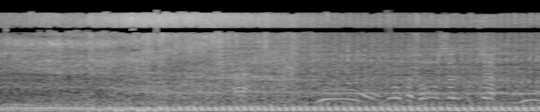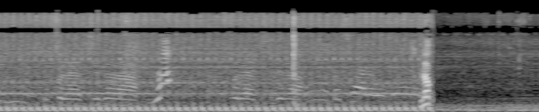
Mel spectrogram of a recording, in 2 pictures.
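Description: A motorcycle engine idles with a steady, fast putter nearby.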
